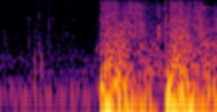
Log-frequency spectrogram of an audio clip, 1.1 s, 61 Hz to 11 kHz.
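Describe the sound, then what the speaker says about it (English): Two heavy, booming shotgun blasts in GTA 5, loud and close, spaced about a third of a second apart after a quiet lead-in. "I'll turn around with my shotgun and the second gun."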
